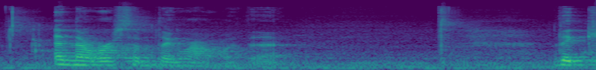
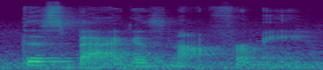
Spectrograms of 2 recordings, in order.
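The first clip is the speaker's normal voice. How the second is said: hushed declaration; 4 semitones lower, 8 dB quieter than usual. Retold or imitated. Telling husband in the car.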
